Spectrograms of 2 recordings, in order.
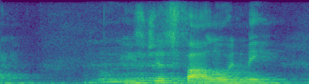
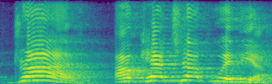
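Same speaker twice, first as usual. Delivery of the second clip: high, loud called-out order; retold shouted instruction, pitched up; urgent command; 9 semitones higher, 10 dB louder than usual. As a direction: call out to the driver to get going. Retold command from husband outside car.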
